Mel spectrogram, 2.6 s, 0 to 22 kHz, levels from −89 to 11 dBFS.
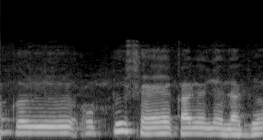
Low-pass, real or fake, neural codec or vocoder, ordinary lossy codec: none; fake; codec, 16 kHz, 4 kbps, FreqCodec, larger model; none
